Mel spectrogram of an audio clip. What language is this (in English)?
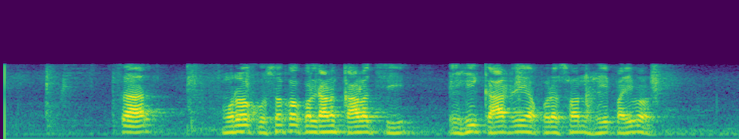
Odia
